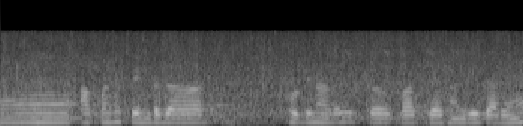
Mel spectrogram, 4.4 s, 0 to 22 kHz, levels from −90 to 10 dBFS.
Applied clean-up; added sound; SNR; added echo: none; Stream; 10 dB; reverberation time 1.2 s.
